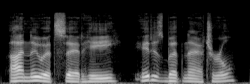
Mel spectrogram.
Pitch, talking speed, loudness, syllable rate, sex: 150 Hz, 215 wpm, -17 LUFS, 5.2 syllables/s, male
